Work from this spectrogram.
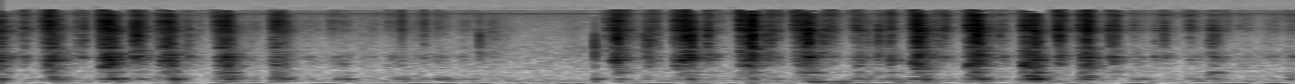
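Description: A wooden stylus scratches across the right side of a thin, flat, wax-coated scratch-art card in quick, uneven back-and-forth strokes. The rasping scrapes are bright and broadband, and a quieter pause comes near the three-second mark before the scratching resumes.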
